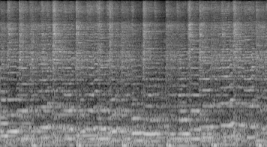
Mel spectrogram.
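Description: Live amplified Greek folk dance music led by a violin, a quick melody over a steady beat.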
